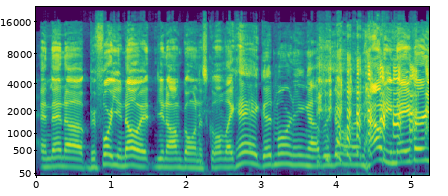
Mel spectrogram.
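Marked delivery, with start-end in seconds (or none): 2.7-4.4 1 mock cheerful greeting. Now friendly to neighbor. 4.4-5.2 high, loud mock cheerful howdy; laughing through an exaggerated folksy greeting; hammed-up friendly. Mocking his new friendliness.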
